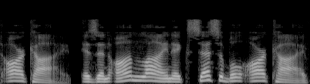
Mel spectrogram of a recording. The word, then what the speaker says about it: arXiv: Archive, pronounced archive, is an online accessible archive for electronic preprints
